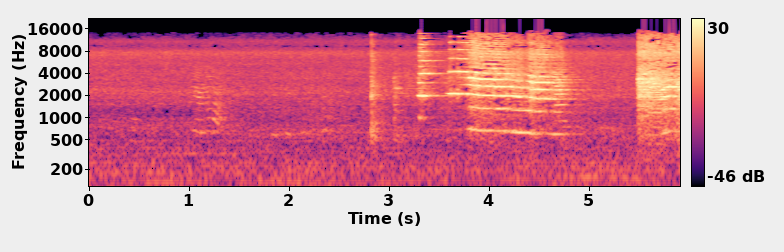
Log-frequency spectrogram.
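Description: A forklift engine runs as the forklift drives along.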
